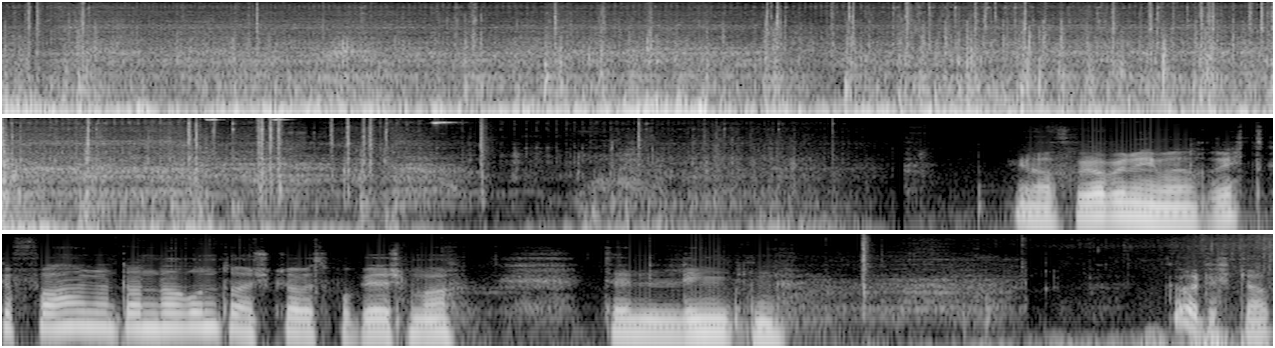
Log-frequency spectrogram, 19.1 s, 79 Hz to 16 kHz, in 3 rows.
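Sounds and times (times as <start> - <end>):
wind rumble on microphone: 0.0 - 5.7
tyres crunching over stones: 0.0 - 8.0
bike clicks and rattles: 0.0 - 10.8.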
